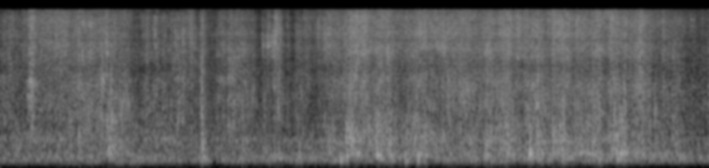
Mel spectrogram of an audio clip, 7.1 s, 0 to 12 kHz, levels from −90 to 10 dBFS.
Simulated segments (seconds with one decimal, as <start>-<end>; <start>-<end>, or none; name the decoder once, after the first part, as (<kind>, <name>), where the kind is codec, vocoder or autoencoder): 0.9-1.4 (codec, HILCodec); 1.8-6.1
